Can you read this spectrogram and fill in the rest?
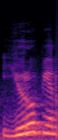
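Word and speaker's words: European: आपण याला असं म्हणजे याचा उच्चारण करतो युरोपियन असं याचं उच्चारण असं प्रोनाउन्सिएशन करतो आपण असं नाही करत म्हणजे युरोपियन असं लिहत नाही आपण किंवा असं उच्चारण करत नाही आपण युरोपियन म्हणतो म्हणजे या उच्चारणाची सुरुवात जी झालेली आहे ती यन झालेली आहे य साऊंड झालेली आहे आणि य हा साउंड स्वर नाही व्यंजन आहे म्हणजे जेव्हा जेव्हा आपण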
